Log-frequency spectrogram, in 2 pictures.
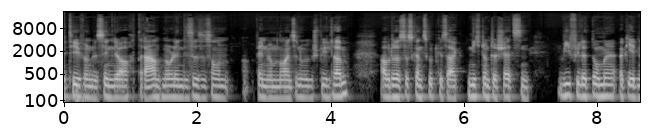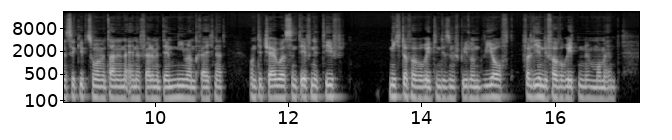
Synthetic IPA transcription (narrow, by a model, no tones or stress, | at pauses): itʰiːfʊntviːɐz̥ɪntjaa̰ʊxd̥ʁaɪʊntnʊlɪndiːzɐzezɔ̃ːn | vɛnviːɐʊmnɔʏnt͡senuːɐɡəʃpiːlthaːbm̩ʔaːbɐduːhastɛsɡ̥ant͡sɡ̥uːt̚ɡ̥əzaːk̚tnɪçtʔʊntɐʃɛt͡sn̩ | viːfiːlədʊməʔɛɐɡeːbnɪsəɡiːp̚tsmomɛntʰaːnɪndeɐ̰ʔɛ̰nɛfɛlmɪt̚d̥eːmniːmantʁɛçnət | ʊnt̚d̥iːt͡ʃɛɡwɐsz̥ɪnt̚d̥efinitʰiːf | nɪçt̚d̥ɛɐfavoʁ̞iːtɪndiːzəmʃpiːlʊntviːɔft | fɐliːʁəndiːfavoʁ̞iːtn̩ɪmːomɛnt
